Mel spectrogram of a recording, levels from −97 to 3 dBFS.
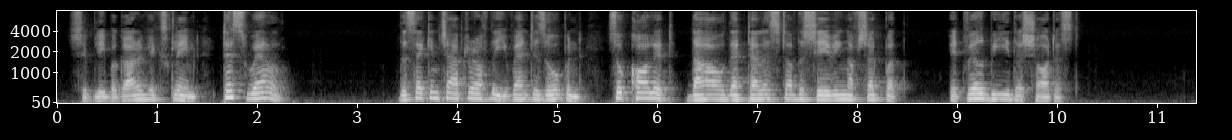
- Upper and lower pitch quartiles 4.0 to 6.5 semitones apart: No, narrow, 2.5 semitones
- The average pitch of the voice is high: No, medium, 145 Hz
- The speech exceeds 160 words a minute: No, average, 155 wpm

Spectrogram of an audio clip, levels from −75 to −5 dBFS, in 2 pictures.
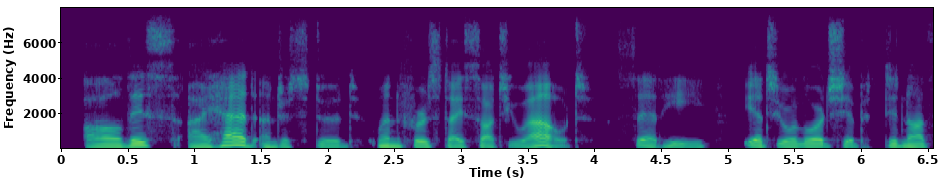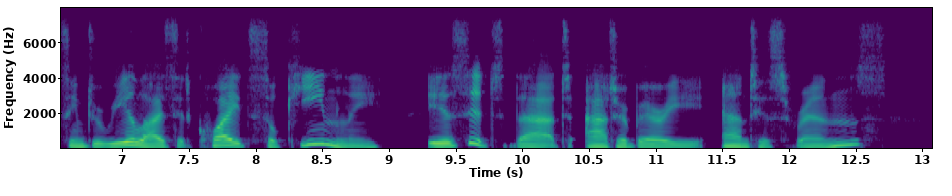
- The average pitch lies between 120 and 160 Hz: Yes, medium, 140 Hz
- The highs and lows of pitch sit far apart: No, average, 4.7 semitones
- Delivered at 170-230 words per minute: No, average, 145 wpm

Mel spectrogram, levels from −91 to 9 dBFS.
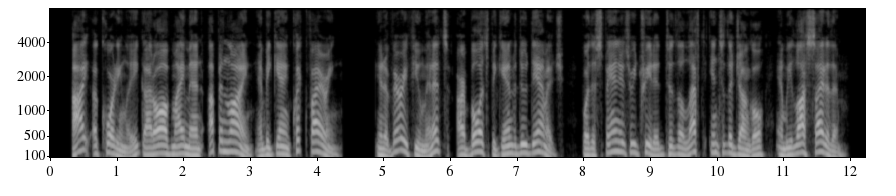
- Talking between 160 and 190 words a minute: No, average, 200 wpm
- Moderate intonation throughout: No, wide, 5.7 semitones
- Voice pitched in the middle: Yes, medium, 145 Hz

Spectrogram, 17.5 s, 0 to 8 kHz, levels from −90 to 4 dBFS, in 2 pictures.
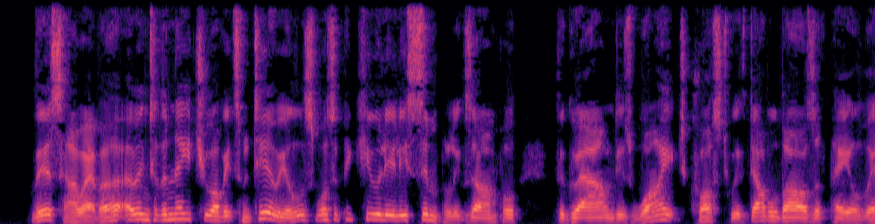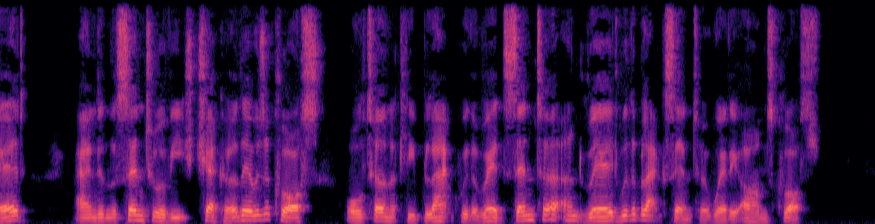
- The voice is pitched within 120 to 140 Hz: Yes, low, 135 Hz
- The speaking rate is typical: Yes, average, 180 wpm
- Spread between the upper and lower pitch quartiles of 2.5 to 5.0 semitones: No, wide, 5.5 semitones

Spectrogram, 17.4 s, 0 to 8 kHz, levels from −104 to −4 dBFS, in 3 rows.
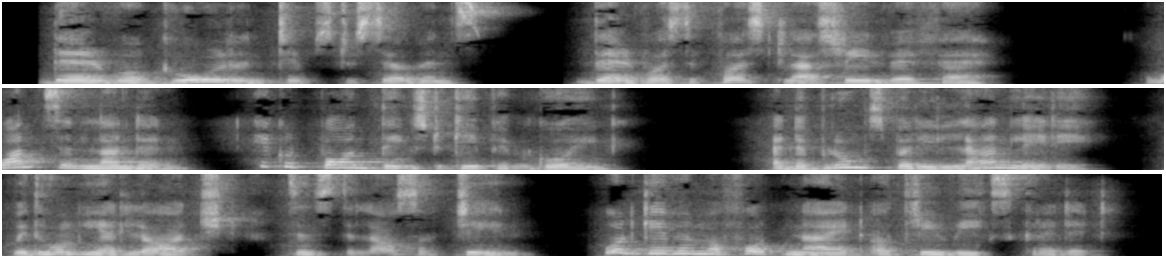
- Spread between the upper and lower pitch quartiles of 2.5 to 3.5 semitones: Yes, average, 2.9 semitones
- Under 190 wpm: Yes, average, 160 wpm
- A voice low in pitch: No, high, 195 Hz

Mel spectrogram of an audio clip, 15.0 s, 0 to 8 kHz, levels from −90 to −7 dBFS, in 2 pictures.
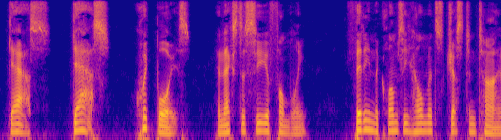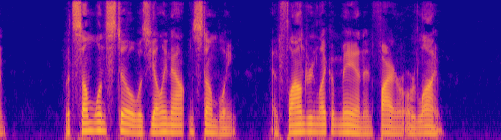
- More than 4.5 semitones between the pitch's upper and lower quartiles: No, average, 3.7 semitones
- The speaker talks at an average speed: No, slow, 130 wpm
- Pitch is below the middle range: Yes, low, 115 Hz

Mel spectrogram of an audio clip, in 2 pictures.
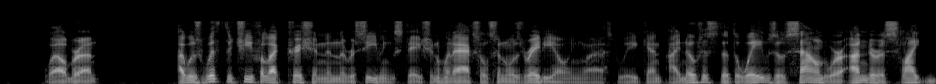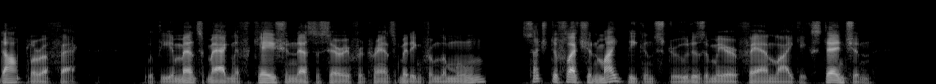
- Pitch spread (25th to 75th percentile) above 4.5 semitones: Yes, average, 4.9 semitones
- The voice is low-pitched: Yes, very low, 75 Hz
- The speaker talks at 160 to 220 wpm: Yes, average, 170 wpm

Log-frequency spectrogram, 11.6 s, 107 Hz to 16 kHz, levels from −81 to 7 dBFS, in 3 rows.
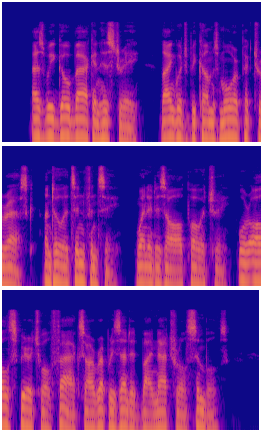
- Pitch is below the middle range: Yes, low, 105 Hz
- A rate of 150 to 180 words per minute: No, average, 140 wpm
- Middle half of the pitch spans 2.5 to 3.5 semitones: Yes, average, 3.2 semitones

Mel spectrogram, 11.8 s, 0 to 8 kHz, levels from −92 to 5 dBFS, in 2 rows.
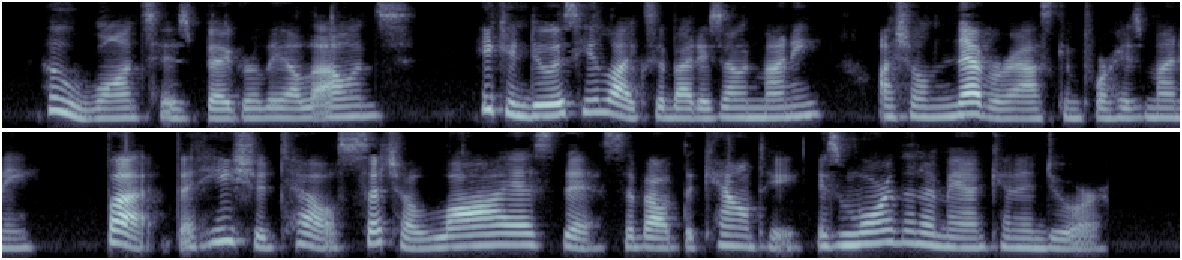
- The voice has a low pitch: No, medium, 185 Hz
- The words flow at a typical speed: No, fast, 220 wpm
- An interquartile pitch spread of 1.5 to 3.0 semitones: No, average, 4.3 semitones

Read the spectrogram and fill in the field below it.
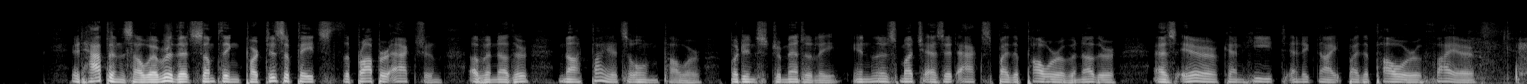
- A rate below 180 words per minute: Yes, average, 150 wpm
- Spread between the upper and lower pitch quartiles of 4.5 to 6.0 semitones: No, average, 2.8 semitones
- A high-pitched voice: No, low, 115 Hz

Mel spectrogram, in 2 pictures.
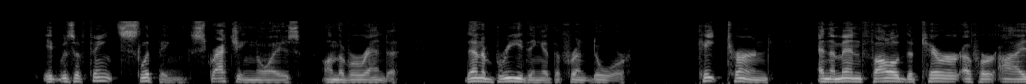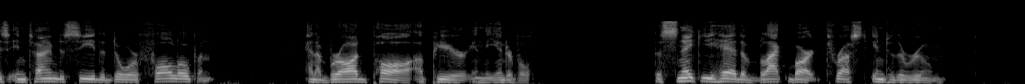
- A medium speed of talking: Yes, average, 160 wpm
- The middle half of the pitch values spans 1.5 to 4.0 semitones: No, average, 4.7 semitones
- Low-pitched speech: Yes, low, 120 Hz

